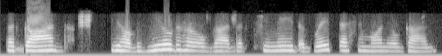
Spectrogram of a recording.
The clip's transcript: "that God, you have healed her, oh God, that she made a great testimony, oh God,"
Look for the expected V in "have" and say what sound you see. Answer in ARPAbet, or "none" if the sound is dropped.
V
